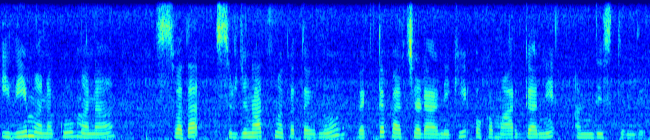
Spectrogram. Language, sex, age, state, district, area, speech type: Telugu, female, 30-45, Andhra Pradesh, East Godavari, rural, spontaneous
